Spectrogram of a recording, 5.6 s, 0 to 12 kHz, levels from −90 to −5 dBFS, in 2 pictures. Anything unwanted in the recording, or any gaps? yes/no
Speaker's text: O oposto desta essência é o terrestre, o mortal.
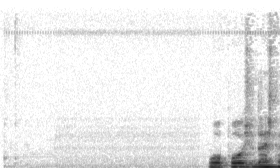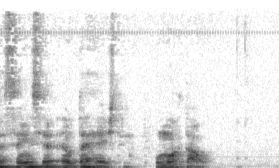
no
